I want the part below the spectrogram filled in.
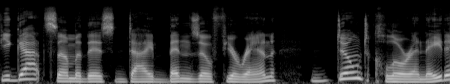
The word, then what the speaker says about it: dibenzofuran: Dibenzofuran. Dibenzofuran. Dibenzofuran. You can also say dibenzofuran. You can emphasize the last syllable.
